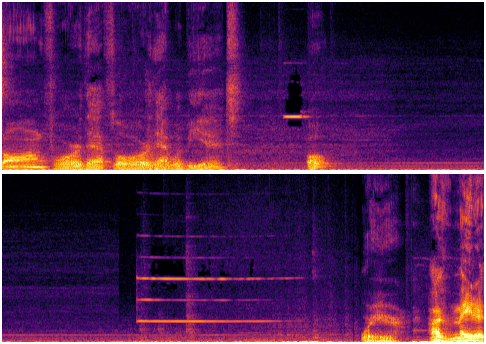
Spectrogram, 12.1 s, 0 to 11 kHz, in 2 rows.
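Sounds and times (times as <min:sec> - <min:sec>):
low hum in elevator: 0:00.0 - 0:12.0
elevator arrival chime: 0:07.7 - 0:10.4.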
